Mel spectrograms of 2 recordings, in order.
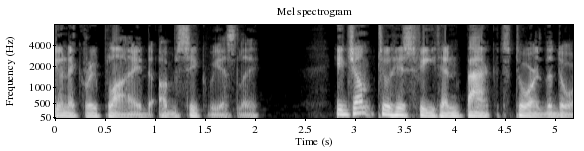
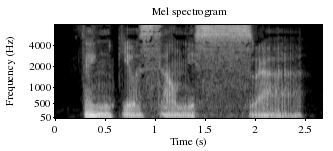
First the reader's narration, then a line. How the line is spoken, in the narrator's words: Isa purred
